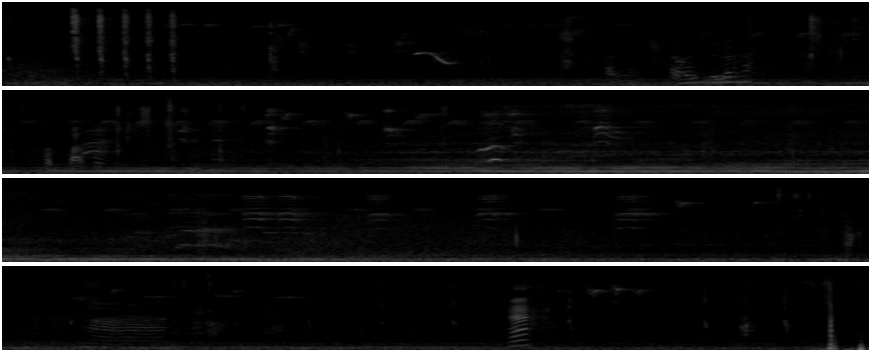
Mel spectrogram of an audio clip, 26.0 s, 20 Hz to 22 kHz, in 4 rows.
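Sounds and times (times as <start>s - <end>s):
birds chirping: 0.2s - 25.6s
wavering bird call: 9.4s - 11.3s.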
